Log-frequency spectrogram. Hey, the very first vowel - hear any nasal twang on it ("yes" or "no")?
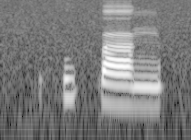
no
